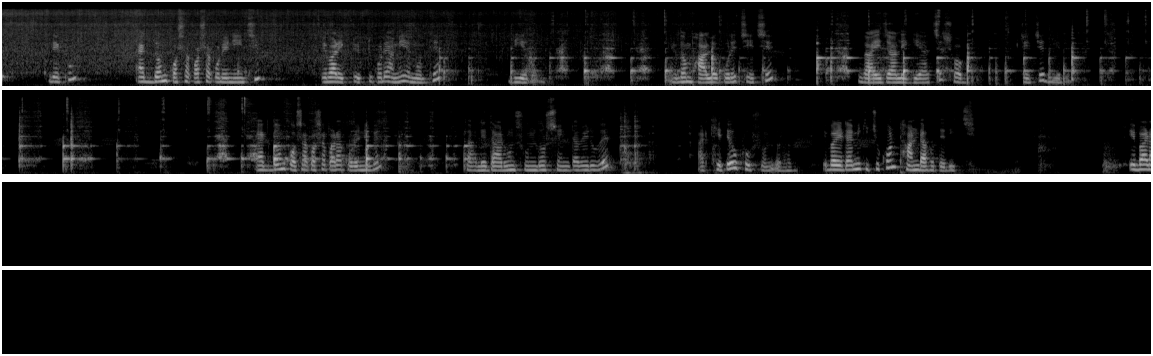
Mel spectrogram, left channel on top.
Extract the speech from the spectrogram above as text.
দেখুন একদম কষা কষা করে নিয়েছি। এবার একটু একটু করে আমি এর মধ্যে দিয়ে দেব। একদম ভালো করে চেঁচে গায়ে যা লেগে আছে সব চেঁচে দিয়ে দেব। একদম কষা কষা পাড়া করে নেবে, তাহলে দারুণ সুন্দর সেন্টটা বেরোবে আর খেতেও খুব সুন্দর হবে। এবার এটা আমি কিছুক্ষণ ঠান্ডা হতে দিচ্ছি। এবার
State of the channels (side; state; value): right; silent; digital silence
